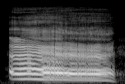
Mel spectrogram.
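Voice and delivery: big, loud, drawn-out groaning breath; loud mock exhale. Mocking a colleague's Hebrew word, loud hammed-up groaning exhale. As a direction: heave out an exaggerated groan. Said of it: "exhale deeply".

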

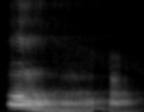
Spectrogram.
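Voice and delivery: long falling exaggerated sigh; mock groaning exhale. Mocking a colleague's second definition, long exaggerated groaning sigh. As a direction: heave out a hammed-up groan. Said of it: "here's definition number two".

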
